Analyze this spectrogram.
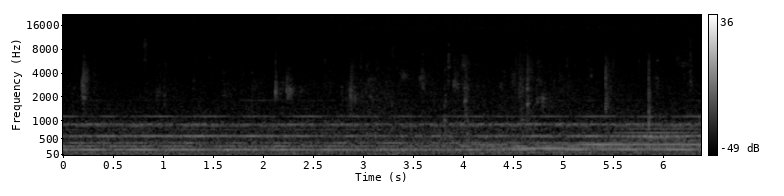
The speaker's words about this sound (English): So I'm hesitant to open my door and go out on the porch. I'm going to do that right now. It's raining.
